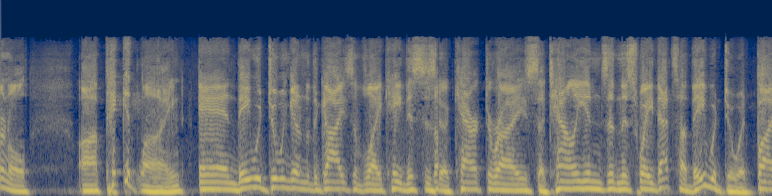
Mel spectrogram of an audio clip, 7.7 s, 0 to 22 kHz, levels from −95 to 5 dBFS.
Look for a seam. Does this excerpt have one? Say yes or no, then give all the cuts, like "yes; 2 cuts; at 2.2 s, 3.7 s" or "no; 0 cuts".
yes; 2 cuts; at 1.9 s, 4.4 s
